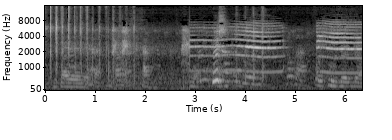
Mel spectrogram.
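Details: Persian kittens at play give drawn-out, high, steady meows, one running from about three to five seconds and another starting near five and a half seconds, after opening seconds of people talking and light clattering.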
